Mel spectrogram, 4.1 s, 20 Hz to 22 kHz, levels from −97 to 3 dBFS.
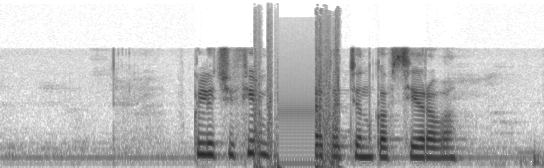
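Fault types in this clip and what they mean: Intermittent contact: a loose connection briefly opening, so the speech cuts out for about 280 ms with crackle at the edges; waveform shows a near-flat gap bracketed by spikes.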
